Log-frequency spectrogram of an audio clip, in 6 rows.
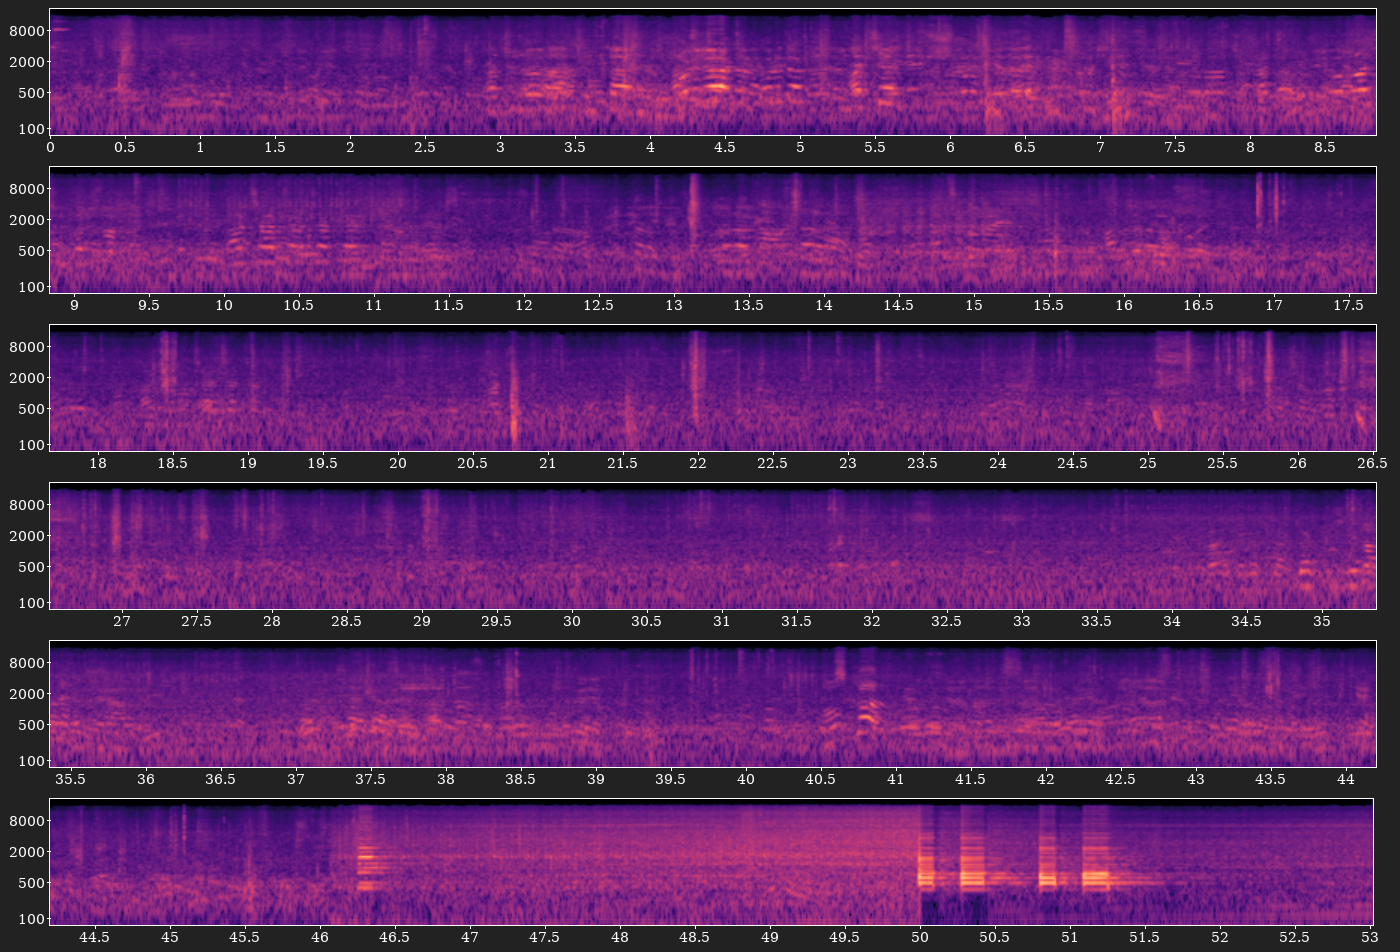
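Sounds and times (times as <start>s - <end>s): crowd shuffling hubbub: 0.0s - 53.0s
vehicle horn toots: 46.1s - 46.7s, 50.0s - 51.8s
vehicle driving past: 46.1s - 53.0s.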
